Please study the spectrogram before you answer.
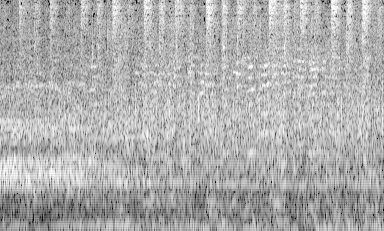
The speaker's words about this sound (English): Then you will need to join me in clapping your hands and making incredible woohooing noises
